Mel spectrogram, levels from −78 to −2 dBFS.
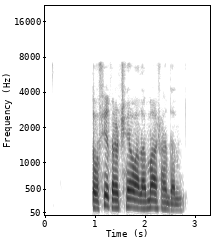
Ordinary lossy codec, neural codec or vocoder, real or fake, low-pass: AAC, 32 kbps; codec, 16 kHz, 2 kbps, FreqCodec, larger model; fake; 7.2 kHz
